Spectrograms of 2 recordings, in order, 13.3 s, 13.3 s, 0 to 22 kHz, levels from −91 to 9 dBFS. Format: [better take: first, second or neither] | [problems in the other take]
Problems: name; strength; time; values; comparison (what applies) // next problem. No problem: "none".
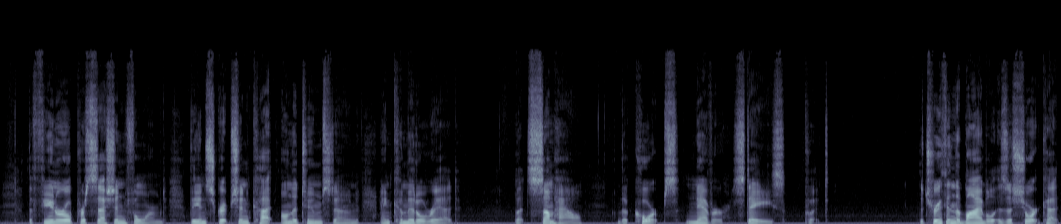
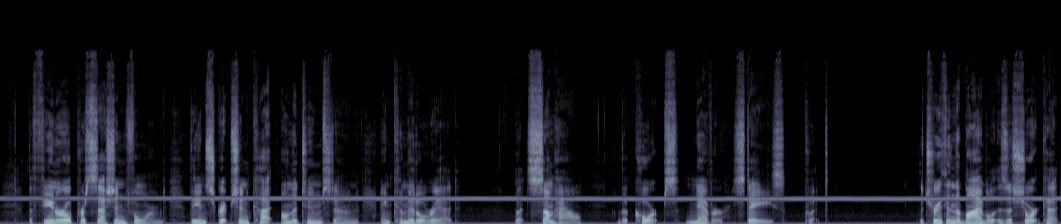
first | high-pitched whine; noticeable; throughout; 2.5 kHz, 15 dB below the speech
